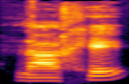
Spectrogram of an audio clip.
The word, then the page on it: laaxe: Apatani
